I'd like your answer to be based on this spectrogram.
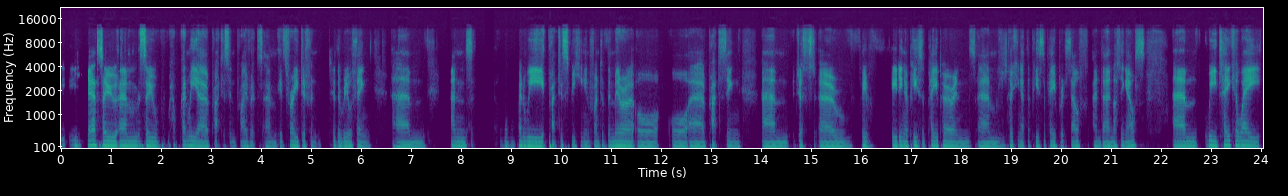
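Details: Stuttering in an adult who has stuttered since childhood and found group speech therapy helpful.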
